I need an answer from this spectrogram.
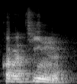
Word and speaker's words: crotin: c'était marqué crotine puisque le son nasal le son 1 n'existe pas en russe et j'ai demandé donc à la vendeuse de me donner du crotin donc à la française du crotin et à ah crotine B c'était amusant parce que la façon dont prononcer crotin crétin euh le son n'existe pas en russe donc bon euh je lesi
